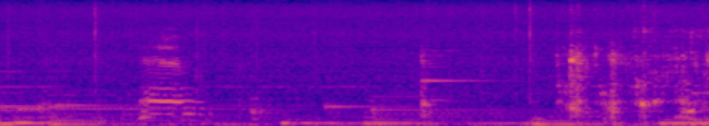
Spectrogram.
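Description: Egg rolls fry in hot oil with a steady crackling sizzle that swells and eases, close and continuous, with a brief spoken word over it.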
